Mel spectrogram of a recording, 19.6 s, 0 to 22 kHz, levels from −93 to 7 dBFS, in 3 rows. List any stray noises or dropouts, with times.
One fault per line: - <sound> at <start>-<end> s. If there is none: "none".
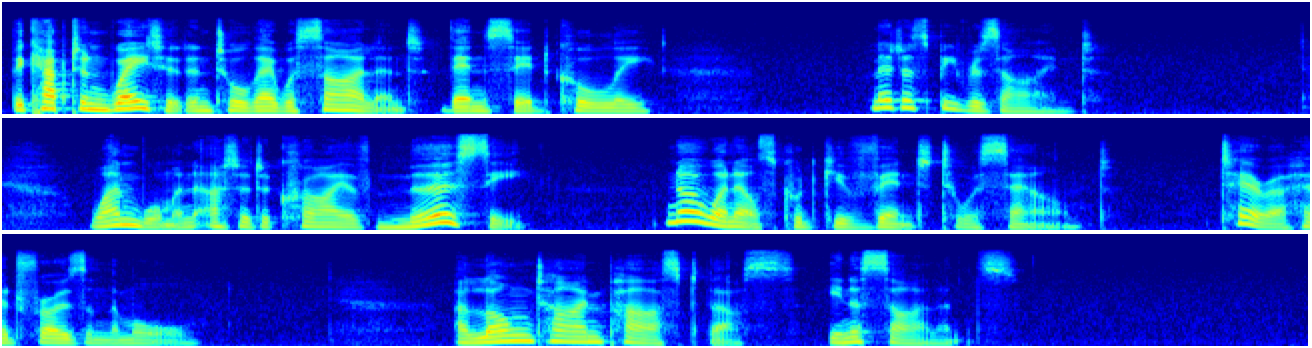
none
